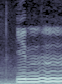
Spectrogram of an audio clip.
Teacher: Cara bacanya didengungkan. Dengungannya ditahan, boleh 2, boleh 3, boleh 4 ketukan sampai kerasa ke hidung ya. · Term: gunnah musyaddadah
